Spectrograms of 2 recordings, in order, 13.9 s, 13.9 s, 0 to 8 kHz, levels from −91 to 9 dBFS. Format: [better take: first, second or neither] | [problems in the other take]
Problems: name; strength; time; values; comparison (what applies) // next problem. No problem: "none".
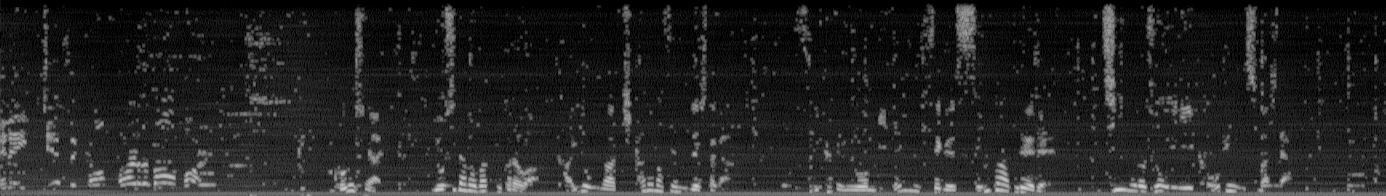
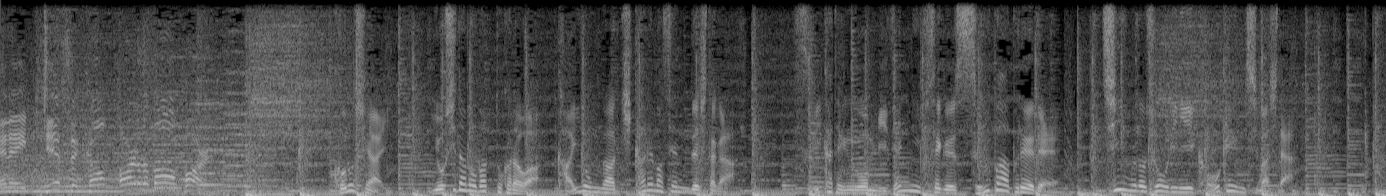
second | noise reduction (classical method spectral subtraction)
